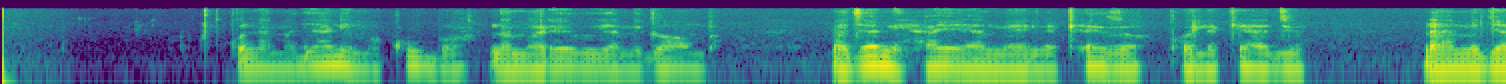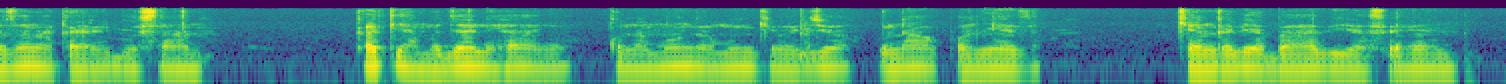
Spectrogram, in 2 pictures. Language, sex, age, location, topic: Swahili, male, 25-35, Kisumu, agriculture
